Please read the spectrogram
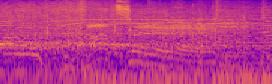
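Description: Music playing under a man's wordless yell as a boxer celebrates his knockout win.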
